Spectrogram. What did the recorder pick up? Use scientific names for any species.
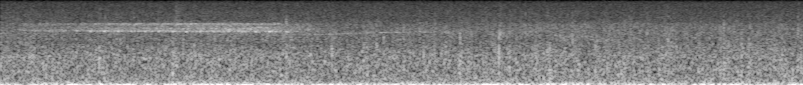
Setophaga pinus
